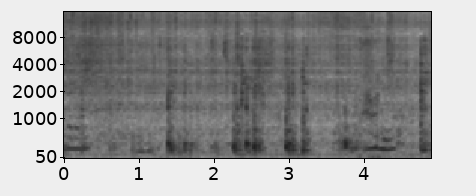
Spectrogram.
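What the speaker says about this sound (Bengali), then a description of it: "এখানে আমি 1 কাপ তেল দিয়ে 1 কাপ পেঁয়াজ দিয়ে তেজপাতা গরম মশলা দিয়ে আমি ভেজে নিচ্ছি" Onions, bay leaves and garam masala fry in a cup of oil, a loud close sizzle with repeated stirring scrapes and knocks of a spoon against the pan.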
